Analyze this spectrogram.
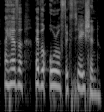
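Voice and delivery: high lispy Tyson voice; Mike Tyson impression. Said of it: "That's my Tyson impression".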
